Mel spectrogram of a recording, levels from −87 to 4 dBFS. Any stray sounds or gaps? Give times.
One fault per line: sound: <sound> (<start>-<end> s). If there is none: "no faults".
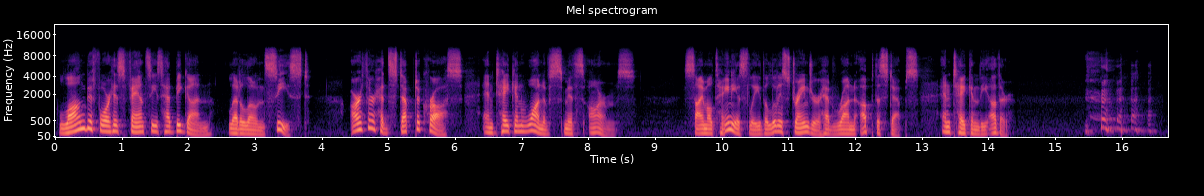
sound: laugh (15.4-16.5 s)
